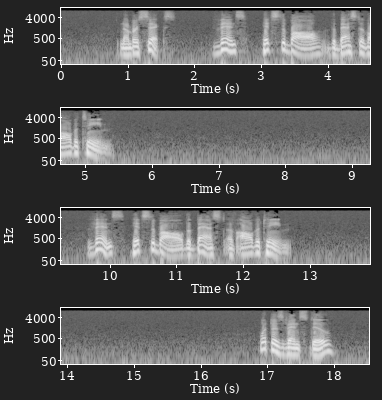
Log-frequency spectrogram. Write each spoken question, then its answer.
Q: What does Vince do?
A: He hits the ball the best of all the team.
